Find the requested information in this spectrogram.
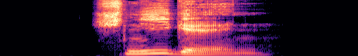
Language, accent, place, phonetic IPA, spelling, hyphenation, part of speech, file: German, Germany, Berlin, [ˈʃniːɡl̩n], schniegeln, schnie‧geln, verb, De-schniegeln.ogg
- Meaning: to spruce up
